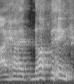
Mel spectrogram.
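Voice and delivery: high full-throated scream at the top of the lungs. Retelling how a poker player stood up and threw his cards: imitating someone screaming. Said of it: "he screams at the top of his lungs".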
